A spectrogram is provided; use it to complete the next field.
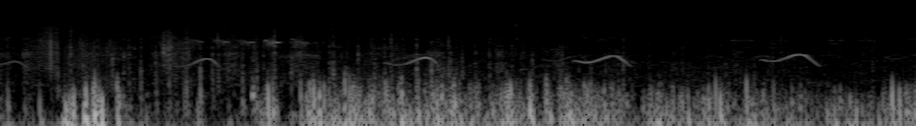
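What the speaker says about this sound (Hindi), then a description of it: "जो पैर उठा के घोड़ा चलता है तो उसको ज़्यादा आसानी रहती है।" A horse walks across a freshly ploughed field in steady, soft hoof thuds, close and continuous, while people talk over it throughout and a high whistle-like call repeats several times.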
